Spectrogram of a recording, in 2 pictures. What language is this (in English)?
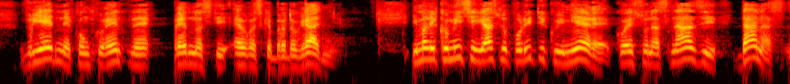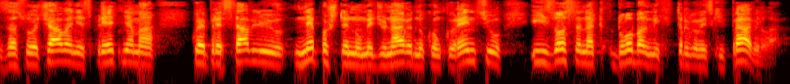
Croatian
